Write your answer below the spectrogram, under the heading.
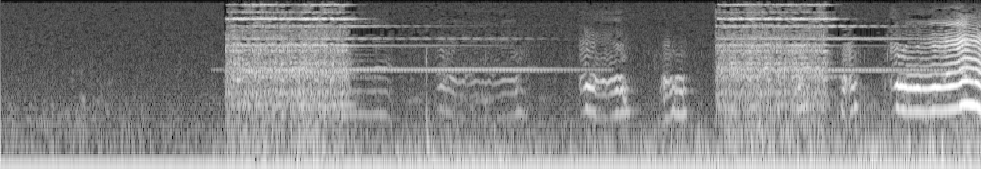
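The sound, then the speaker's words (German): A telephone rings in two bursts of bright, repeated electronic tones with a pause between them. Wavering, babbling vocal sounds like a small child's fill the gaps between the rings. “Verdammt, jetzt auch noch das Telefon.”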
